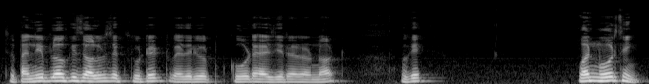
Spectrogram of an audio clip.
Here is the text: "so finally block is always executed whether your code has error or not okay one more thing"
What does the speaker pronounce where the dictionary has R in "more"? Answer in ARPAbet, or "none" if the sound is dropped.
R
